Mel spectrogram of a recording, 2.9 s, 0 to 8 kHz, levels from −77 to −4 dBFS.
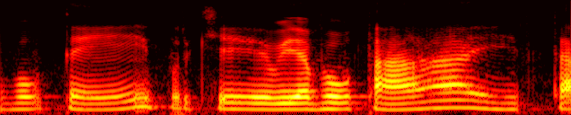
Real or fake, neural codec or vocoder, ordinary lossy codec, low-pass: real; none; none; none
